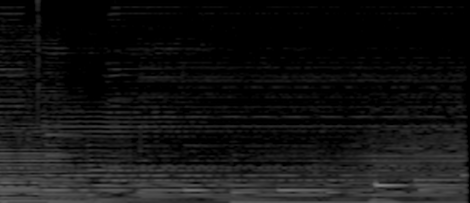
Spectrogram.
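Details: Gentle, tender instrumental music plays with sustained low notes and soft melodic tones. No animal voice can be picked out beneath it.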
